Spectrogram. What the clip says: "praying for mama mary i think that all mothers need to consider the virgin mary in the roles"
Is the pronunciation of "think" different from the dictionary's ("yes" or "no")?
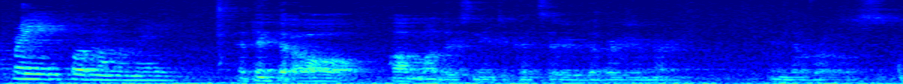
no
